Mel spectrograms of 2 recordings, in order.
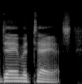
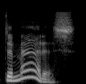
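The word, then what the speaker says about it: DeMatteis: and I'll tell you so that's how he pronounced his name when he was on the show this is JM D Matas and when I said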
